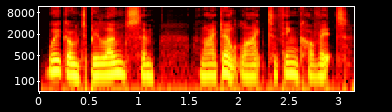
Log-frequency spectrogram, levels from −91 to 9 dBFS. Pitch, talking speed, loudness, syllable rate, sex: 155 Hz, 230 wpm, -18 LUFS, 6.7 syllables/s, female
